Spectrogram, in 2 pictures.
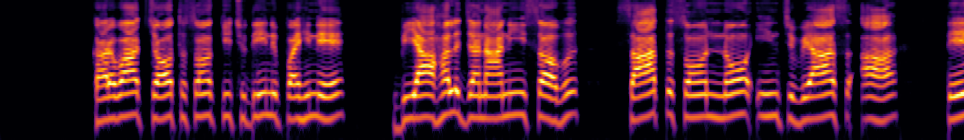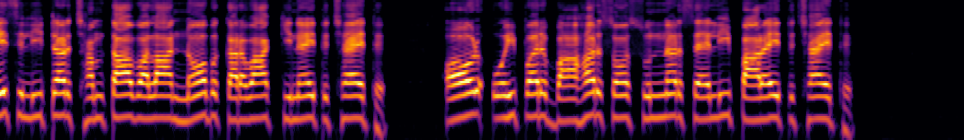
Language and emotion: Maithili, neutral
